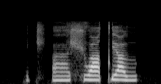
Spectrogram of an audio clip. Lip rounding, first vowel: unrounded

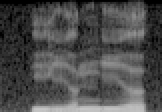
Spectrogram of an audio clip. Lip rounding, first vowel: unrounded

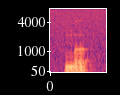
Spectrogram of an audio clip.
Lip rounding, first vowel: rounded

